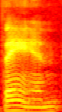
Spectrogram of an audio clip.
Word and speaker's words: than: So here, the word than has a different TH is pronounced a little differently than think. So than is like a the sound.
